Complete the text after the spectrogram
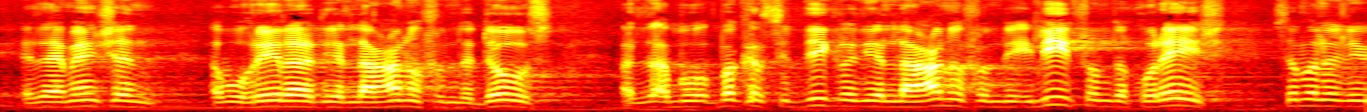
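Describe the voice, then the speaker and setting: Fast-talking male preacher in an echoey hall. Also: fairly high pitch. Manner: emphatic, repeats phrases for stress. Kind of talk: religious sermon. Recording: echoey hall with long reverb.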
